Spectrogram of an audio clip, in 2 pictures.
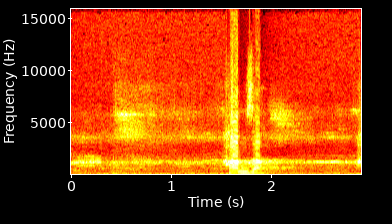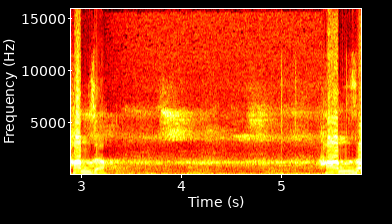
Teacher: একেবারে হলকের শুরু হইতে, হলক মানে কণ্ঠনালী, কণ্ঠনালীর শুরু হইতে হামজা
